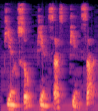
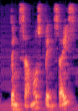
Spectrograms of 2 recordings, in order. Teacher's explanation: Et comme vous pouvez le constater, il n'y a pas de diphtongue aux deux premières personnes du pluriel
